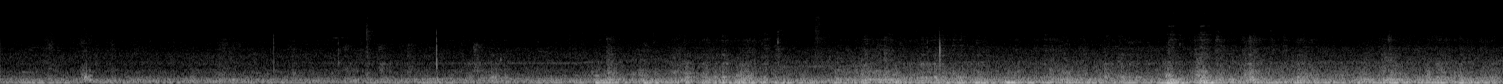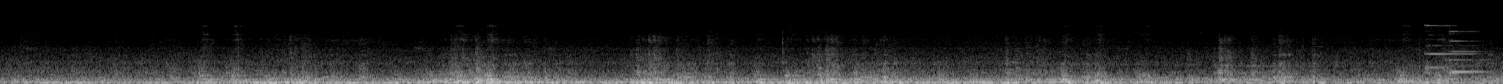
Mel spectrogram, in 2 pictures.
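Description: Cabin noise of an Alstom Citadis X05 light rail tram under way, heard from inside: a steady low rumble of wheels on rail with a few sharp knocks. It grows louder about two-thirds of the way through, then eases a little.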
